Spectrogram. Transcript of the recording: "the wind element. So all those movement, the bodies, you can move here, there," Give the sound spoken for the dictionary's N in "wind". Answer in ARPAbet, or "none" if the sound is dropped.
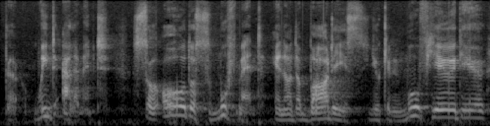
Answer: N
